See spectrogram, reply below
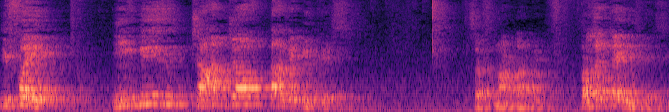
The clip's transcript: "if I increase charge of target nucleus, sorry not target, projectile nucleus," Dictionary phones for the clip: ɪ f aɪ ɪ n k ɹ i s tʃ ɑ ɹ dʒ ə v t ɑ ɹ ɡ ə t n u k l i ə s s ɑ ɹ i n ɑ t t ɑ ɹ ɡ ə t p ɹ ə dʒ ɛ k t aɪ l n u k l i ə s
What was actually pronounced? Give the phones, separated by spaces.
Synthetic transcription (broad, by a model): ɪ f aɪ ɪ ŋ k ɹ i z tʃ ɑ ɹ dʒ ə b t ɑ ɹ ɡ ə t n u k i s s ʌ ɹ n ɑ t t ɑ ɹ ɡ ə t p ɹ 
